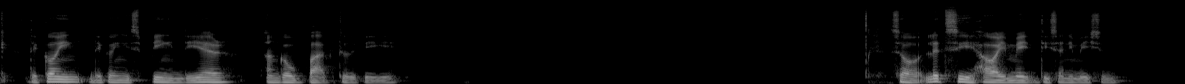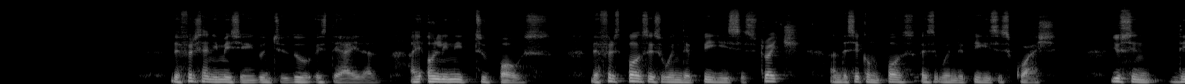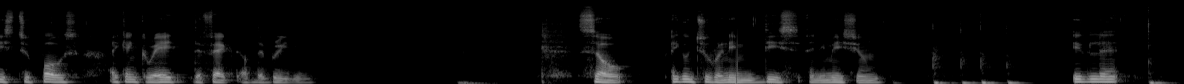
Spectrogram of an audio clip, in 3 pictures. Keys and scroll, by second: 32.7-34.2 typing, 35.1 Return.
